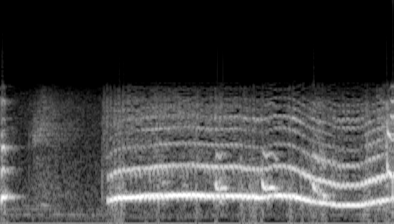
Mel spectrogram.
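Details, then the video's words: Yorkshire Terrier Benji howling at home, one sustained wavering wail after a brief quiet start, holding steady then dipping lower toward the end. "Benji Howling"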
